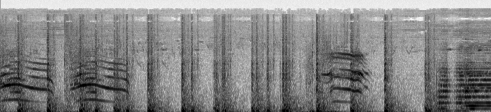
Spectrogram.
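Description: Wooden beams crash and clatter as a tower collapses.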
